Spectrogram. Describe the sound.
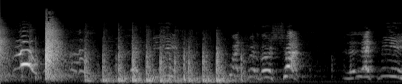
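Someone pounds hard on a door with a loud opening thud and a quick run of heavy, muffled blows, while agitated voices shout over the banging.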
